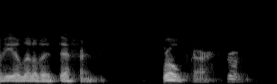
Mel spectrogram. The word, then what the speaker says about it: Grosvenor: Groner Rovener Street. Groner Square. Okay. Yeah. So everything is silent in the middle.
